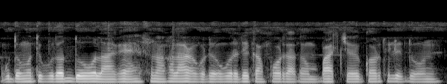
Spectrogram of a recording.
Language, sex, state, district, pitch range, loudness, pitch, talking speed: Chakma, male, Tripura, Unakoti, 125-135 Hz, -16 LUFS, 130 Hz, 240 wpm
